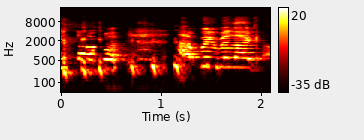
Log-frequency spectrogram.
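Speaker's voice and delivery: words breaking into laughter; real giggle while telling it; laughing. Real, not acted. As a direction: laugh through it, amused. Laughing about casting the boss.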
